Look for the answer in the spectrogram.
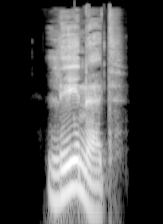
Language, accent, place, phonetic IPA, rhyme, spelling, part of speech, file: German, Germany, Berlin, [ˈleːnət], -eːnət, lehnet, verb, De-lehnet.ogg
- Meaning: second-person plural subjunctive I of lehnen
